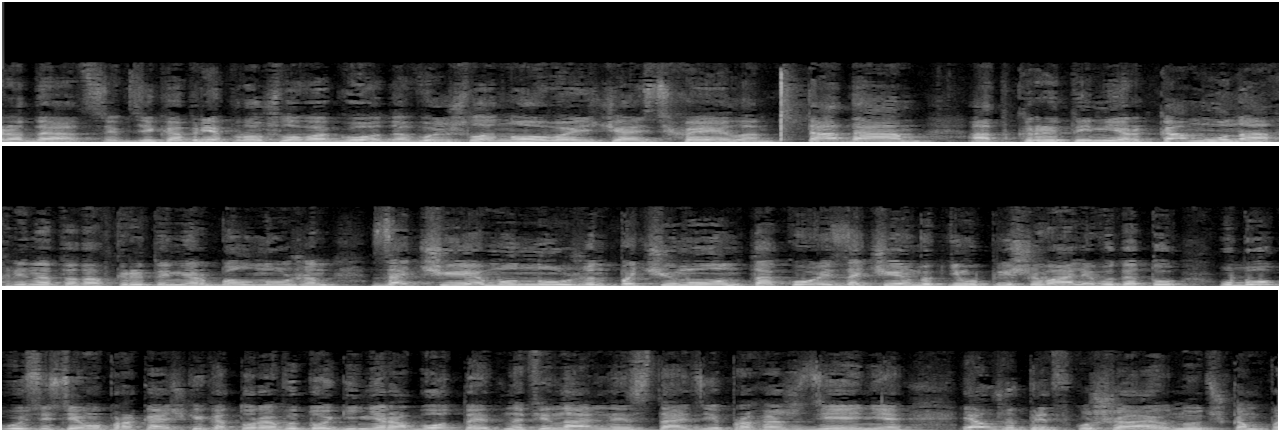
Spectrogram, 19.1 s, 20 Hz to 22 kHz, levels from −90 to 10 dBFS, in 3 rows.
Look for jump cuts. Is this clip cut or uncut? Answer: uncut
